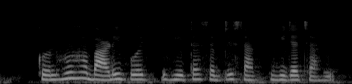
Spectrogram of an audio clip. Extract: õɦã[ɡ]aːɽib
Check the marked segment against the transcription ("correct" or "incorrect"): incorrect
